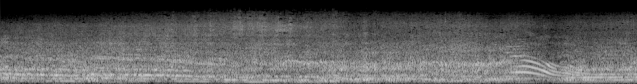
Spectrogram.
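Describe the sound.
Race cars in qualifying roar steadily through a dense wash of engine noise as they slide around a curve, with a sharp whining engine note sweeping down in pitch as a car whips past near the end. Indistinct voices sit underneath.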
